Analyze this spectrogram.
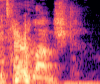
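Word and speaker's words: Terre'Blanche: Yes, Eugene Terreblanche. Incredible. What a pronunciation.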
